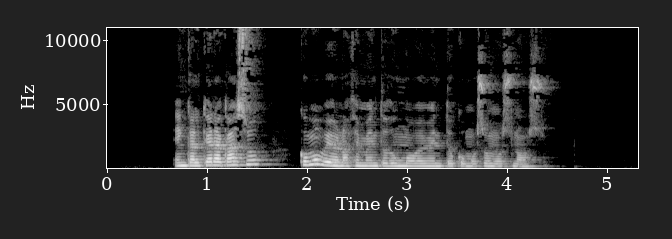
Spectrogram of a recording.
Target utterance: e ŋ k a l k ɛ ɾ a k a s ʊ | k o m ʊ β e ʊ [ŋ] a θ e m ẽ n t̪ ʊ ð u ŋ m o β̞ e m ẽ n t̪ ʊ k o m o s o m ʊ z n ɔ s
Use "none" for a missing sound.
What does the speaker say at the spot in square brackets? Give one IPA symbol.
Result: n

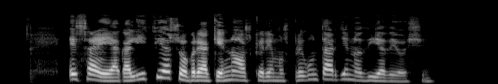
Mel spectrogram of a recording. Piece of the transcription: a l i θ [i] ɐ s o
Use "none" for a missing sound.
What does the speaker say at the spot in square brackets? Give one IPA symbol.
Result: j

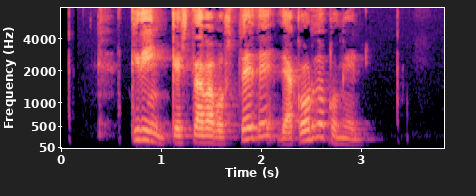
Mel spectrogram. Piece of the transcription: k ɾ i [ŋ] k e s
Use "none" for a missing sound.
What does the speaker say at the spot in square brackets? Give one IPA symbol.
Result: ŋ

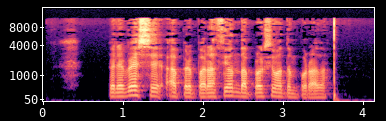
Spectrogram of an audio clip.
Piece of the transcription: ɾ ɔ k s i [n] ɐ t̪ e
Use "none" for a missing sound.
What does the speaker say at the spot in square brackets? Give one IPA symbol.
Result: m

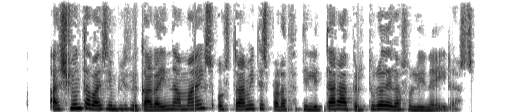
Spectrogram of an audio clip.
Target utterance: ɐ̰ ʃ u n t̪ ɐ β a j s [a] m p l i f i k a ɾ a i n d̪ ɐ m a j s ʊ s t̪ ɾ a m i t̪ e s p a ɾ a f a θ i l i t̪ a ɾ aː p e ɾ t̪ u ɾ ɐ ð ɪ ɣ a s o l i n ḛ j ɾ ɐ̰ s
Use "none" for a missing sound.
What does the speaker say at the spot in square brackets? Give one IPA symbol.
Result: i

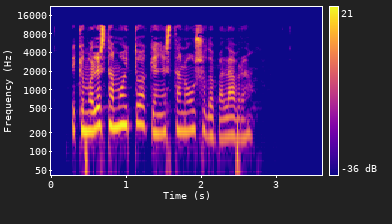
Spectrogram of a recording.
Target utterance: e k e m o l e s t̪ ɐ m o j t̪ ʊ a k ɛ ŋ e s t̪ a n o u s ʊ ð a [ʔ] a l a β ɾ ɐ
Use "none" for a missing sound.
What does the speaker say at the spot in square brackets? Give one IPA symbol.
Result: p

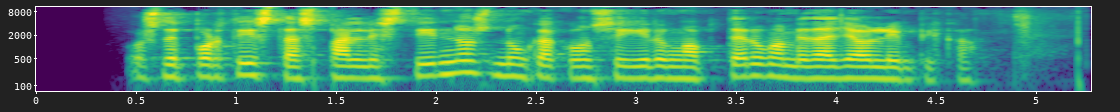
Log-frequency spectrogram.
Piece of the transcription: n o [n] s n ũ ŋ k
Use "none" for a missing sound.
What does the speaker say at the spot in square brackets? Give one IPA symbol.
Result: none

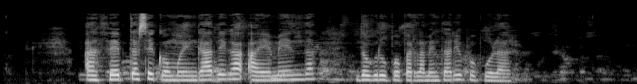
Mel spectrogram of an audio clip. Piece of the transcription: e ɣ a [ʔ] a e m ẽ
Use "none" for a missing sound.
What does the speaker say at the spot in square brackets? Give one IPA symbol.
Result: ʔ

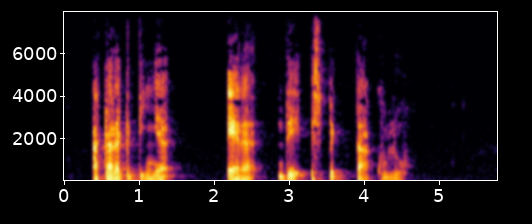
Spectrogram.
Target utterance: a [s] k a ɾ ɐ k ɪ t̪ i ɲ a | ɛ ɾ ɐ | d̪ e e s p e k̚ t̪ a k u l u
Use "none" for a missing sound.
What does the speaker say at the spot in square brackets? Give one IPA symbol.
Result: none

